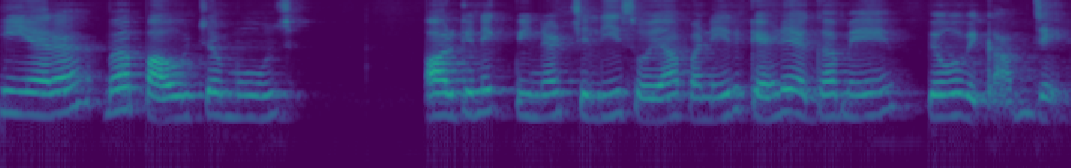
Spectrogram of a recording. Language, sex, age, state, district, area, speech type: Sindhi, female, 45-60, Maharashtra, Thane, urban, read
